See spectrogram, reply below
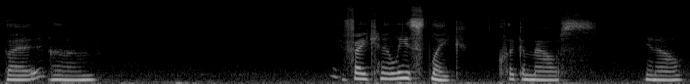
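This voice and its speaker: A young woman streaming a game, chatting in a soft, hesitant way with lots of fillers. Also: medium pitch, extremely slow. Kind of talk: casual gaming stream chat.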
